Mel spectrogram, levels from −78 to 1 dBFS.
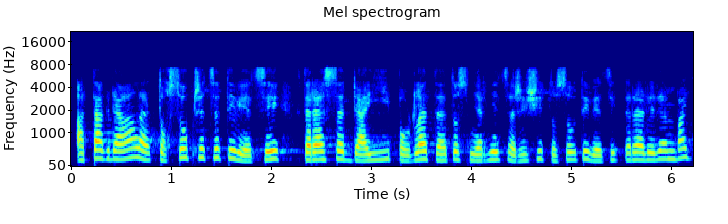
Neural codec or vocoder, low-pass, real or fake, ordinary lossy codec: none; 7.2 kHz; real; none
